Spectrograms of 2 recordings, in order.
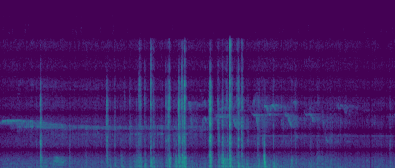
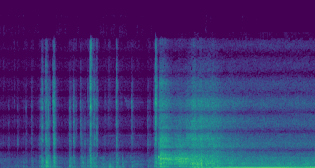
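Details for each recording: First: VW Gol/Saveiro cold morning start: fires after cranking, catches and dies, then runs uneven and stumbles when revved; faulty coolant temperature sensor. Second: VW Gol/Saveiro starts promptly after a brief crank and settles into a steady, even idle, revving cleanly; a normal cold start while testing how the engine temperature sensor reading affects morning hard starting.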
